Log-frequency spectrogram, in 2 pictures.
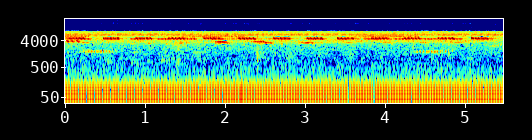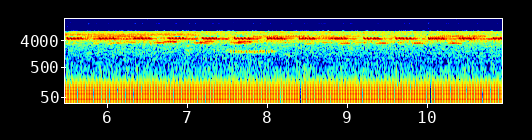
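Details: Crickets in eastern Botswana wilderness, 02:30 on 21 May 2016. A shrill, evenly pulsed chirping runs throughout, while a short lower whistled note appears three times, spaced a few seconds apart, over a steady low hum.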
